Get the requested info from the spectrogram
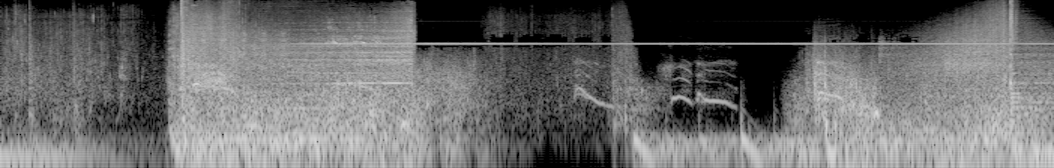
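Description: Trailer sound design: a sudden loud boom about two seconds in opens on dense rushing, churning water noise under a held high tone. Near the middle it drops to a muffled, underwater-like stretch with a few gliding pitched sounds, then the rushing noise builds again.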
